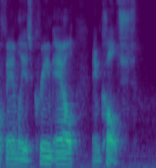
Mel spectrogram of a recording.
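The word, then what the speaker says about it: Kölsch: as cream ale and Kolsch. Kolsch? Did I get that right? Kolsch. Yeah, Kolsch.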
